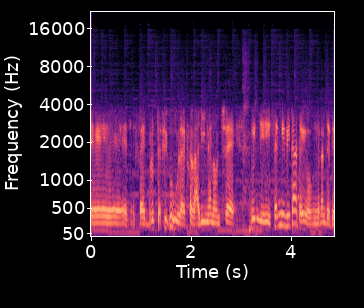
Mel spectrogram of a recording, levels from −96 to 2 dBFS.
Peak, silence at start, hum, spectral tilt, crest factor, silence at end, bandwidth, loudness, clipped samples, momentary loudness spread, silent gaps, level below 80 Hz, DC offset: -4 dBFS; 0 s; none; -7 dB/octave; 14 dB; 0 s; 10 kHz; -19 LUFS; under 0.1%; 5 LU; none; -54 dBFS; under 0.1%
